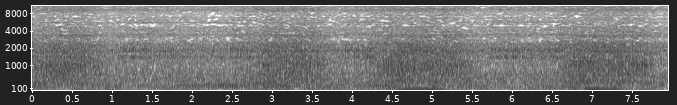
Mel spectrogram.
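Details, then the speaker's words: 2005 Honda Jazz VTEC that is noisy with the AC on: revved in repeated blips, a rough rattly noise swells with revs; the source is not yet pinned down. "Ada suara berisik yang bikin tidak nyaman untuk berkendara"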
